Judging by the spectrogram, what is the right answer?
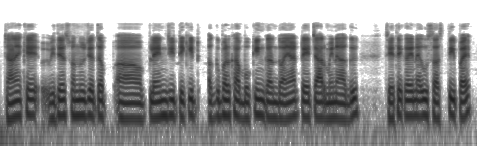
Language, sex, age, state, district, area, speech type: Sindhi, male, 30-45, Gujarat, Junagadh, rural, spontaneous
